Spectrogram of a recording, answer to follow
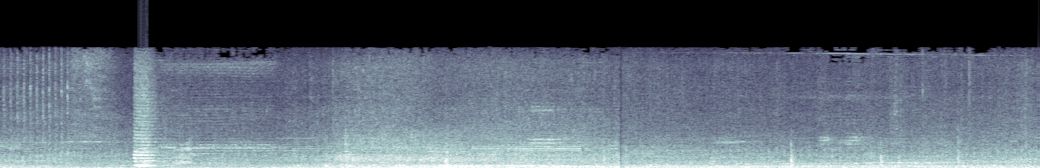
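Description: Busy street traffic with a short, loud vehicle horn toot about a second and a half in, followed by the steady rumble of passing road vehicles.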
